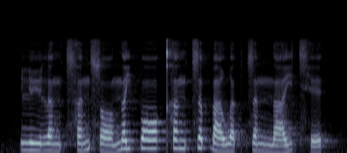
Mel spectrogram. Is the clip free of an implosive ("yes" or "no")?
yes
